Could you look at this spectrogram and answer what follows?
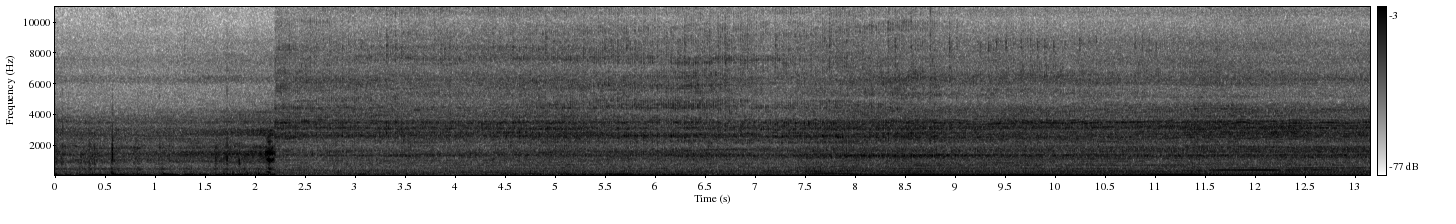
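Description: A few knocks and wind rumble on a helmet-mounted camera, then, about two seconds in, a cut to the steady whir of a quadcopter drone's motors and propellers, picked up by the camera the drone carries.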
